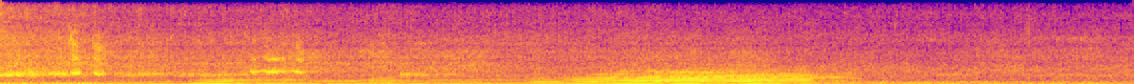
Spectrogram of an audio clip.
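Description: Engine of an open tube-frame autocross car accelerating, its pitch climbing steadily for about three seconds, then dropping sharply about four seconds in.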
